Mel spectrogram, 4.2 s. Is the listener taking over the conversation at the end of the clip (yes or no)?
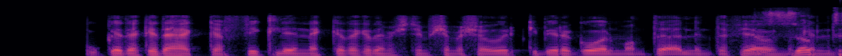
yes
